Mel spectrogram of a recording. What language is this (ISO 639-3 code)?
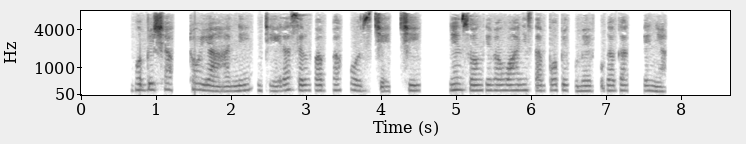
lug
